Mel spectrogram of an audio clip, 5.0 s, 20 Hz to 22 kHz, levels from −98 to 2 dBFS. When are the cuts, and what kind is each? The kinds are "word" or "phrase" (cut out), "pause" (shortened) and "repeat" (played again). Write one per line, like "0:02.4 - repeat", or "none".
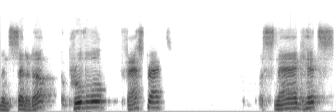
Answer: none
